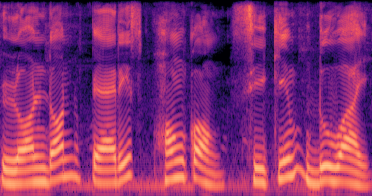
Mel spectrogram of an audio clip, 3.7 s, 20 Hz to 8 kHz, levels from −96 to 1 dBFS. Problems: none marked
